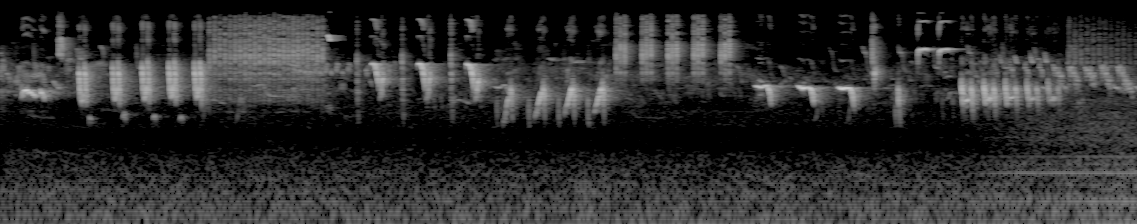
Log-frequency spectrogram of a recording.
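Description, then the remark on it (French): Birds on a farm sing continuously in a bright, busy chorus of rapid repeated chirps and trills, fairly loud, with no voices present. “Oh, les oiseaux chantent aujourd'hui.”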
